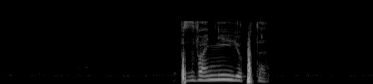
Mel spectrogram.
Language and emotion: Russian, angry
